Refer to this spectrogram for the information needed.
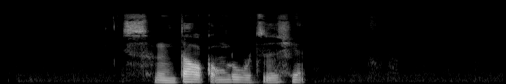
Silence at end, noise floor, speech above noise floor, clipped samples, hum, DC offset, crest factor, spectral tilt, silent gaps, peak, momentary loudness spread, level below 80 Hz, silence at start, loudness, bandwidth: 2.05 s; -68 dBFS; 44 dB; under 0.1%; none; under 0.1%; 26 dB; -4.5 dB/octave; none; -2 dBFS; 14 LU; -56 dBFS; 1.25 s; -24 LUFS; 11.5 kHz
